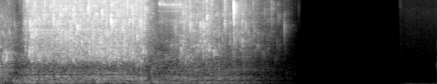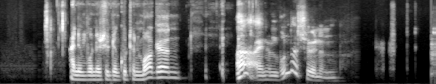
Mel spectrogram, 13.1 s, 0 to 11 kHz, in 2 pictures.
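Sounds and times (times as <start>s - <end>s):
cold water gushing from a bathtub tap: 0.0s - 4.4s
speech: 7.6s - 11.8s.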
